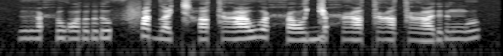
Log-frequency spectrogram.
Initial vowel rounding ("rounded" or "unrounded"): rounded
